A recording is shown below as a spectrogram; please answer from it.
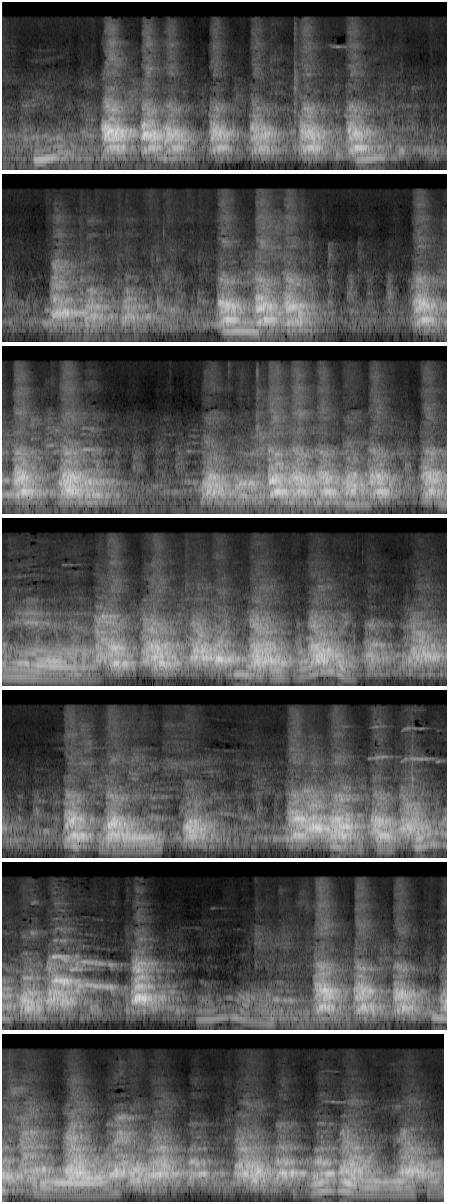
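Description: A dog vocalizing in bursts with short pauses: short barks mixed with longer calls that bend up and down in pitch.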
